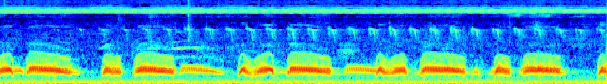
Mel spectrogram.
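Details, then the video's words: Trapping decoy spotted dove cooing: strong, rounded coo notes, several with slurred rising-falling shapes, repeated almost continuously, with faint high ticking notes from another small bird and low background rumble. "Bẫy Chim Cu Gáy , Cu Gáy Bổi Giờ Hiếm Quá Mồi Kêu Vậy Mà Chả Thấy"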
